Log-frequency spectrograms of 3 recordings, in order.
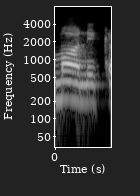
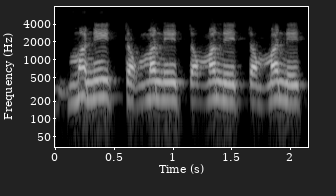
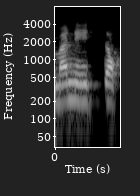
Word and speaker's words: Manitok: I kept saying Monito. And she kept saying Monica. I kept saying no. I didn't even say no. I just said monito. I wouldn't give up just saying my name Manito until she could pronounce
